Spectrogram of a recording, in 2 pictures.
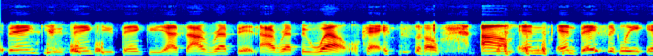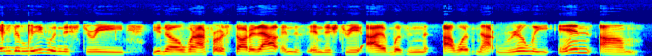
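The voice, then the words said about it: New York accent. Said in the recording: “That beautiful accent. I love a New York accent.”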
